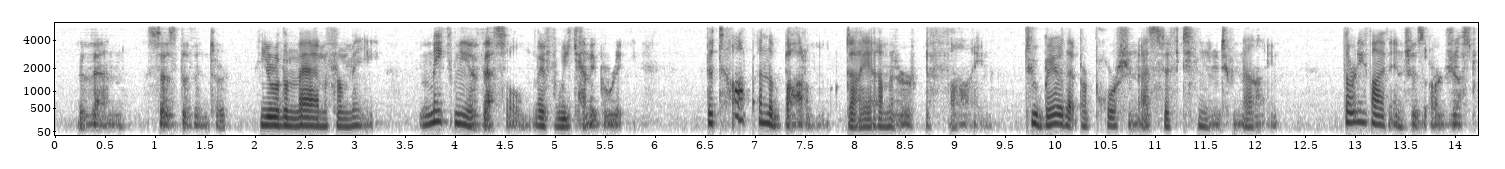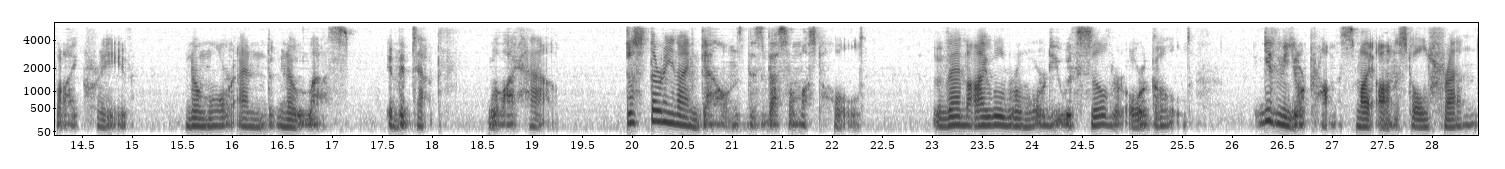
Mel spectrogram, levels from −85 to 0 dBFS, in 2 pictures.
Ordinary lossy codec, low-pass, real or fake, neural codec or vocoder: AAC, 48 kbps; 5.4 kHz; fake; vocoder, 22.05 kHz, 80 mel bands, HiFi-GAN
